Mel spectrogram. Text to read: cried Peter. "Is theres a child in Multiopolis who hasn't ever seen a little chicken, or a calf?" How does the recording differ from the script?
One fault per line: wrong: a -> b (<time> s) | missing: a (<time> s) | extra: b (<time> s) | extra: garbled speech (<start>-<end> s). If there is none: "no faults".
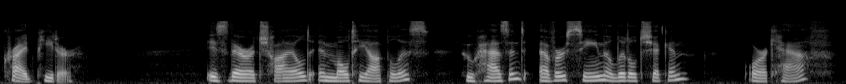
wrong: theres -> there (2.3 s)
